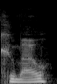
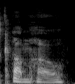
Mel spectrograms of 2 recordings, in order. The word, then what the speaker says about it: Kumho: Progress Only is trying to rain on this parade by saying it's pronounced Kumo. Uh, It's spelled Kumho. I'm sorry, it's Kumho.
